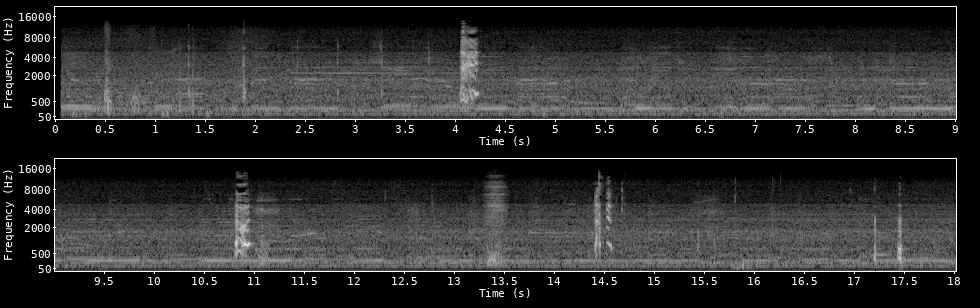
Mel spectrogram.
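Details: Hiccups: several short, abrupt hiccup sounds at irregular intervals over quiet background music.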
